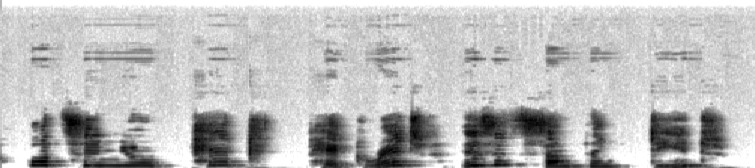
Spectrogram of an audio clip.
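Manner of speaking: tiny, bold, squeaky high voice. Narrator reads a spider calling down to a rat, in a tiny squeaky voice. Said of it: "a tiny squeaky voice daringly said".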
